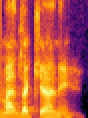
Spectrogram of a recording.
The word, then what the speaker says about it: Lakhiani: Hopefully, I'll pronounce this right. Is it Lakhiani? Yes, Mand-Lakhiani.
